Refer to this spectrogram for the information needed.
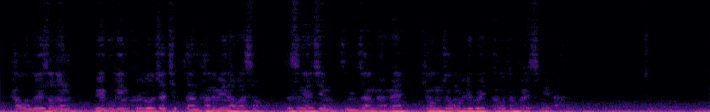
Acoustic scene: car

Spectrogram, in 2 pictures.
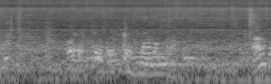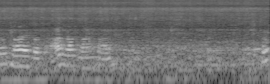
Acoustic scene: restaurant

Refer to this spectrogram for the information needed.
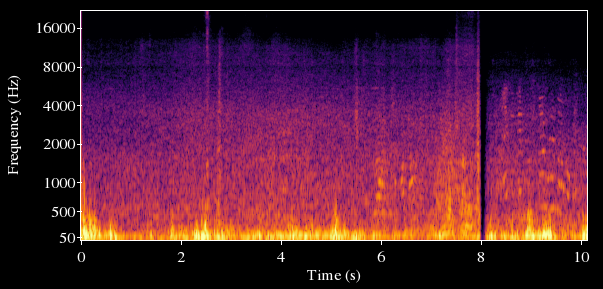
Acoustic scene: residential area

